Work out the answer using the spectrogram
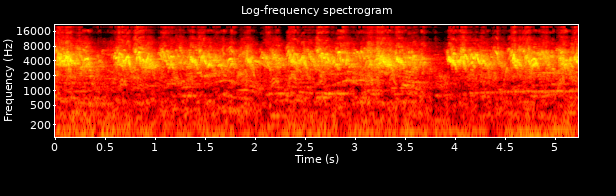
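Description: Sparrows chirp in a dense, overlapping chatter of high, sharp notes, with brief lulls between bursts; several birds seem to call at once.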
